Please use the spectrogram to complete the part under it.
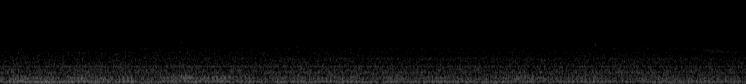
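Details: Toshiro, a 3-year-old male mackerel tabby cat, purring indoors while kneading his catnip-infused knit pillow after being rubbed; a quiet, steady low rumble pulsing rapidly throughout, with a faint constant hum in the background.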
